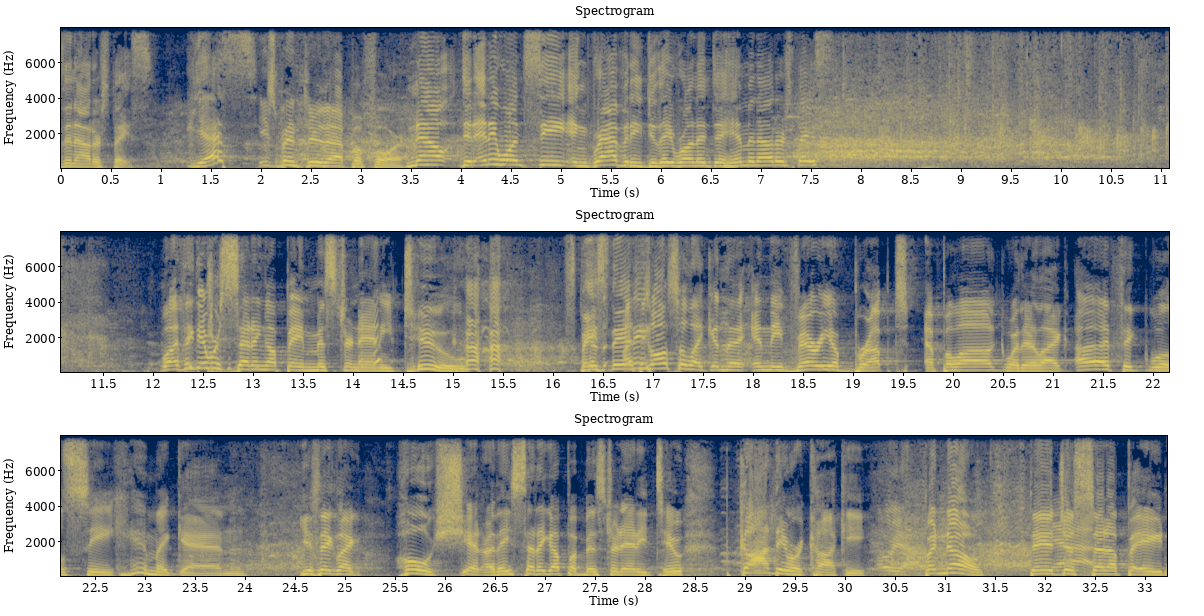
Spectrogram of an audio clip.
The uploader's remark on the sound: Recorded LIVE at Largo in Los Angeles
